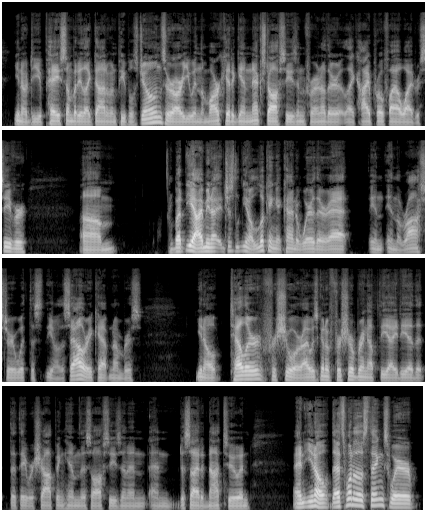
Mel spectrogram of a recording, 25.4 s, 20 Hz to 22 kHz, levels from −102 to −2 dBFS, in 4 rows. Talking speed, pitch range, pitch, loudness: 215 wpm, 85-115 Hz, 95 Hz, -25 LUFS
